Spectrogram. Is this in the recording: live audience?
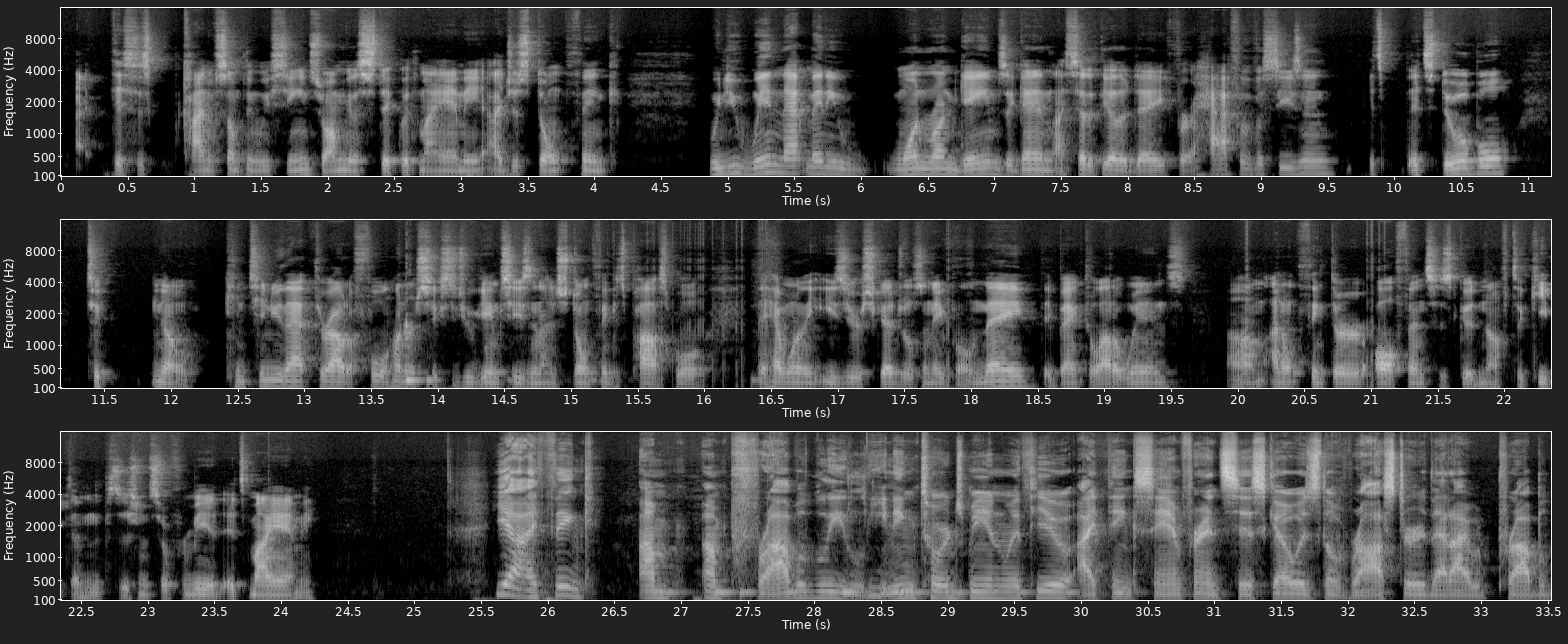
no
